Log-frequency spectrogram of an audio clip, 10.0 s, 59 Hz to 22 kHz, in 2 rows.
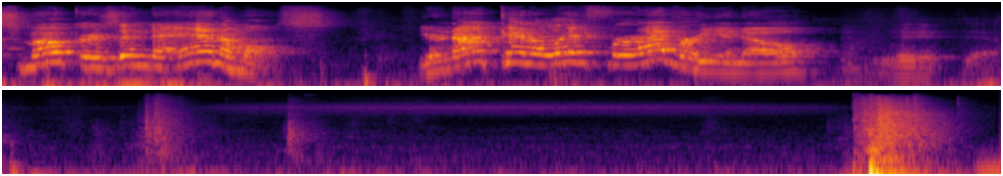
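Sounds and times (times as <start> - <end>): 
speech: 0.1 - 5.0
door pulled shut with loud thud: 9.2 - 9.9.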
